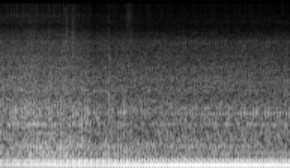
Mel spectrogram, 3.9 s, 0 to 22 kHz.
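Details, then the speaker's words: Nissan Patrol ZD30 diesel, used replacement engine fitted after the original developed a tick, first run after the swap, heard from the front: deep, even idle, steady low beat, no misses or knocks; smooth, normal idle. "That sounds really nice, very smooth. I'm really pleased about that."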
